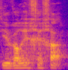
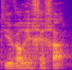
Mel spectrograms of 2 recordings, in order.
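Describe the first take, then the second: First: A vowel splits the two ch sounds. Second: The same.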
